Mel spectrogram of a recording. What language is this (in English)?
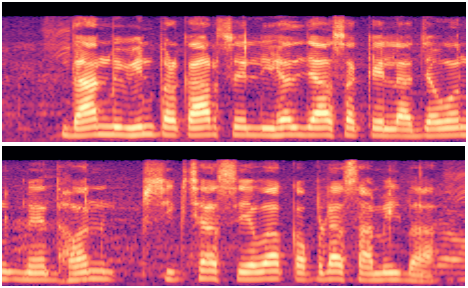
Bhojpuri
